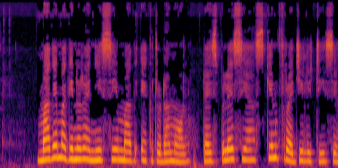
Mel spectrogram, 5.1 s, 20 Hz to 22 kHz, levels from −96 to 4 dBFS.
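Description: Speech recording, no technical faults detected.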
